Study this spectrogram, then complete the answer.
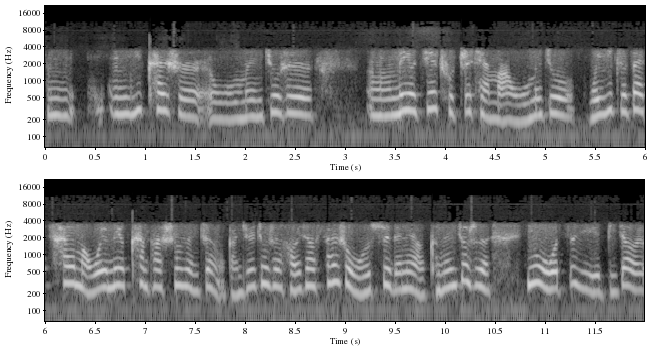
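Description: A woman speaks at a high pitch and a moderate pace with ordinary pitch variation. Noticeable background noise is present. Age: 30s. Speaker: caller seeking marriage advice. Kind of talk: advice call. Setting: phone call. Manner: halting.

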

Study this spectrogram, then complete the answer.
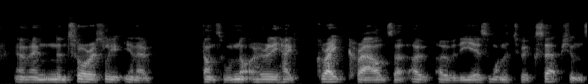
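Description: Against a quiet background, a man with a southern English accent talks at a fairly quick pace. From Luton, England. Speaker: former football club official. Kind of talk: casual chat. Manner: halting.

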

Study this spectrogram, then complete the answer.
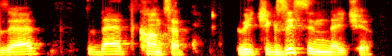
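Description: With a Russian accent, a man of fairly high pitch speaks at a fairly slow pace. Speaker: sports scientist. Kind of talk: interview.

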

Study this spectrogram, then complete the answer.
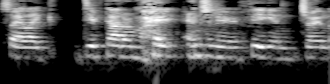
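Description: A woman speaks with a fairly low pitch. Room echo can be heard. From Nigeria, moved to Evanston, Illinois at 14. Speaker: engineering student. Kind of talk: casual interview.

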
